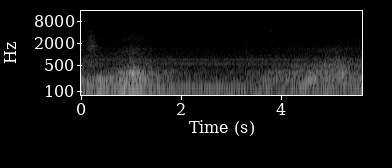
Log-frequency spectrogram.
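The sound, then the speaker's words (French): A car engine revs outside downtown, a low throaty rumble that swells briefly near the start and then drones on steadily, with no voices. “c'est un, un char qui se fait aller les.”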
